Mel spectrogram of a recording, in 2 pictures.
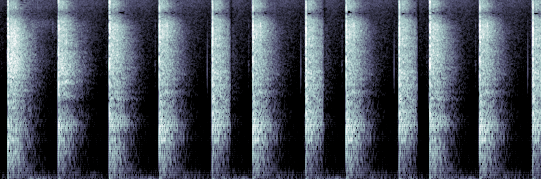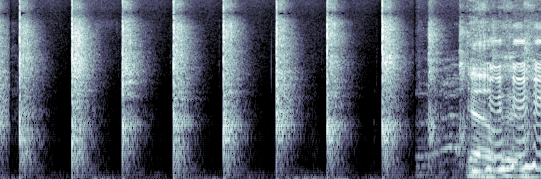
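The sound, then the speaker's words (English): Steady hand clapping, about two sharp claps per second, sustained for several seconds before voices break in and talking takes over at the end. “That nigga just started clapping.”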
